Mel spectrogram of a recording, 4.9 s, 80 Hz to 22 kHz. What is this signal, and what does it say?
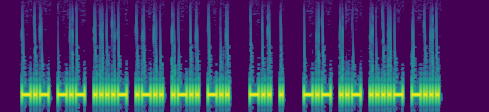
Morse code, heard as a keyed tone, about 40 wpm, 700 Hz. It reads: KK4LLD DE KU4B
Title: USA Callsign DE Callsign 40wpm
